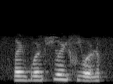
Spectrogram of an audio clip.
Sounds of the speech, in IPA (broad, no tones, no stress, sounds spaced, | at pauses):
ə ɳ b o ɳ ç ɯ ɳ sʲ o ɳ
